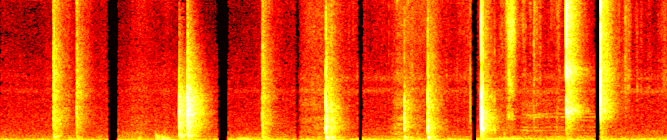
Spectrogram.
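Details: A quiet room with about a dozen sharp, dry pops and clicks in under seven seconds: continuous joint cracking.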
